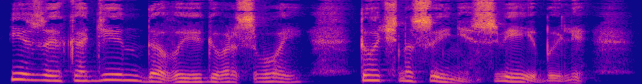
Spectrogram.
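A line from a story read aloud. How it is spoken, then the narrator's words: Moaning wounded woman. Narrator (Russian): простонала раненая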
